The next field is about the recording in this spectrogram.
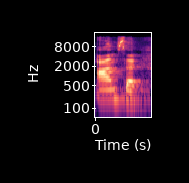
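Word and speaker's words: answer: रहता है तो देखिए यदि किसी वर्ड में एस डब्लू एक साथ हो या फिर एस के बाद डब्लू हो तो वहां पे डब्लू लेटर साइलेंट रहता है जैसे कि आंसर देखिए डब्लू का प्रोनंसिएशन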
